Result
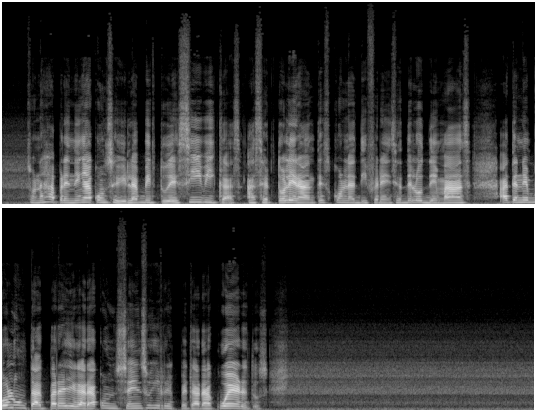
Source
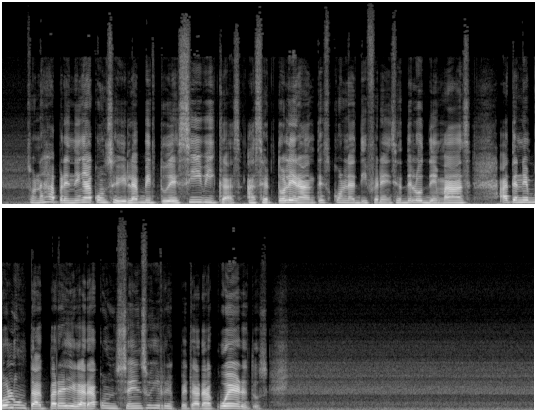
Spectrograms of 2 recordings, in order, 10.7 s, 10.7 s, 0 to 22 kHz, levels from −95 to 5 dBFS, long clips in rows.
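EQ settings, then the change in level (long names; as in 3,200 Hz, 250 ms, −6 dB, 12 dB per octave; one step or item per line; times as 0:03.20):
octave-band graphic EQ 125/1,000/2,000/4,000/8,000 Hz +9/+10/+6/+11/+8 dB
−9.5 dB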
